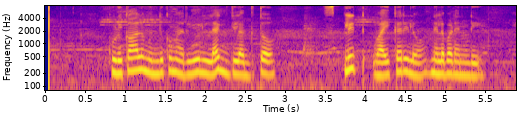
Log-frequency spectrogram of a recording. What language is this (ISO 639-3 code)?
tel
